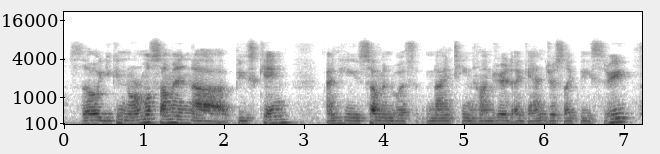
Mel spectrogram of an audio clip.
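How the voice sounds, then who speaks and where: A man giving casual commentary on a screen recording, halting and stumbling over words, sick with a sore tongue and throat. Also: steady tone. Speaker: presenter of card game videos. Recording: dull, roomy low-fi computer mic.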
